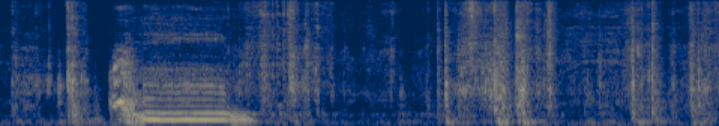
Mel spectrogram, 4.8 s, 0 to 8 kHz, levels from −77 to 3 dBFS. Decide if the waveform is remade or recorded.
remade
